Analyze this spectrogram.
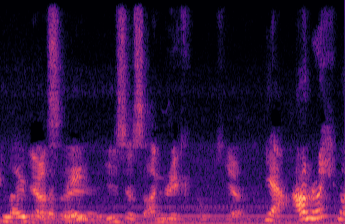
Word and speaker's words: Anrich: Yeah, I've heard Nokia, heard Nokia, but Anrich Nokia. Anrich Nokia. Anrich. Similar to Heinrich, except it's Anrich.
